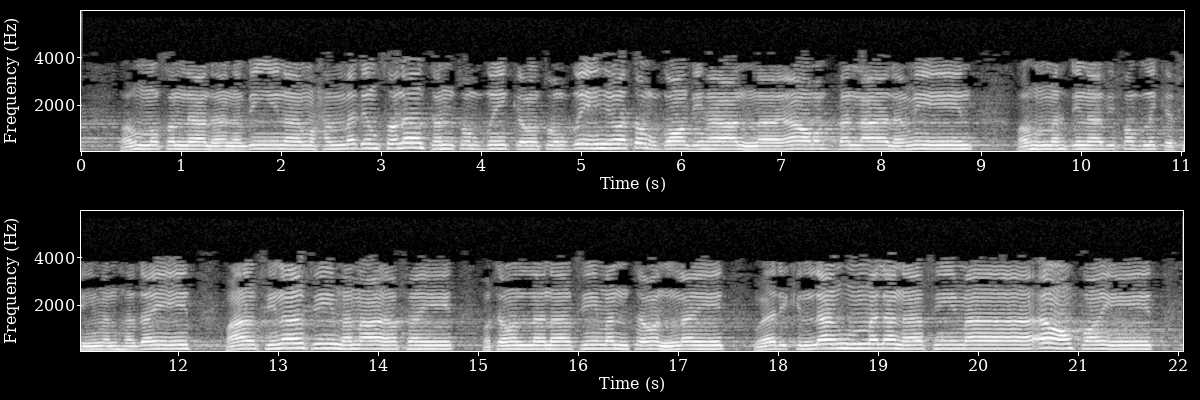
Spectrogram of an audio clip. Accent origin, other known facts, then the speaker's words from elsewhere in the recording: Egypt; بلدنا مصر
